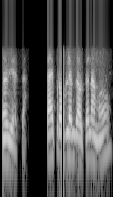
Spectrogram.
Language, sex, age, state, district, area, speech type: Goan Konkani, female, 60+, Goa, Bardez, urban, conversation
